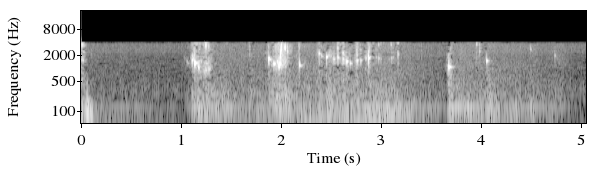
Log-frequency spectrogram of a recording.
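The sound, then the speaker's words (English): Ice water dripping into a glass of clear olive-green absinthe, clouding it to a milky white, at a Super Bowl party. A few small drips and soft splashes at uneven intervals, fairly quiet, with no talking. “As you pour the water into it, it'll change color to a milky white.”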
